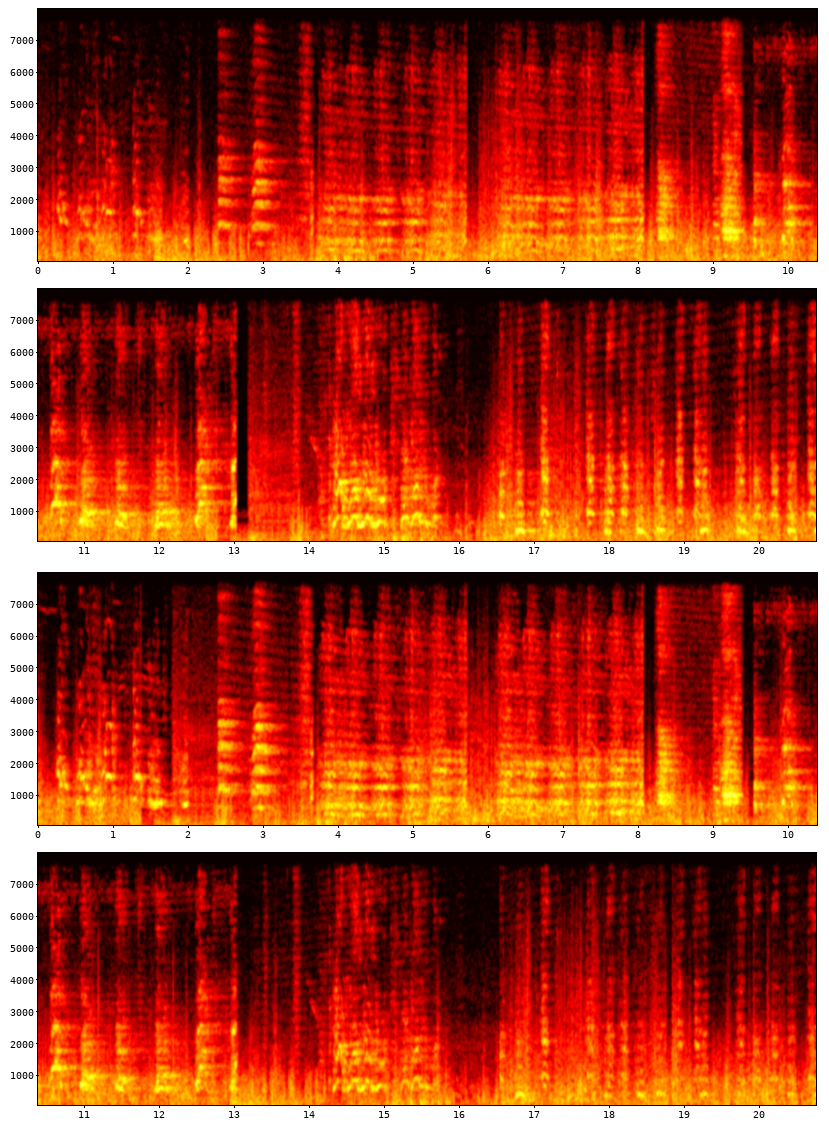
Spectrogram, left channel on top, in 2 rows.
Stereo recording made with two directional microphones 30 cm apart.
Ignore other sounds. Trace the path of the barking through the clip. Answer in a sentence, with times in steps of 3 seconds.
You can hear the barking on the right from 0 s, in the centre from 9 s and on the left from 12 s.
